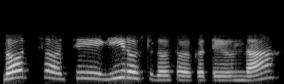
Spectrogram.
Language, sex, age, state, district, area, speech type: Telugu, female, 18-30, Andhra Pradesh, Sri Balaji, rural, conversation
